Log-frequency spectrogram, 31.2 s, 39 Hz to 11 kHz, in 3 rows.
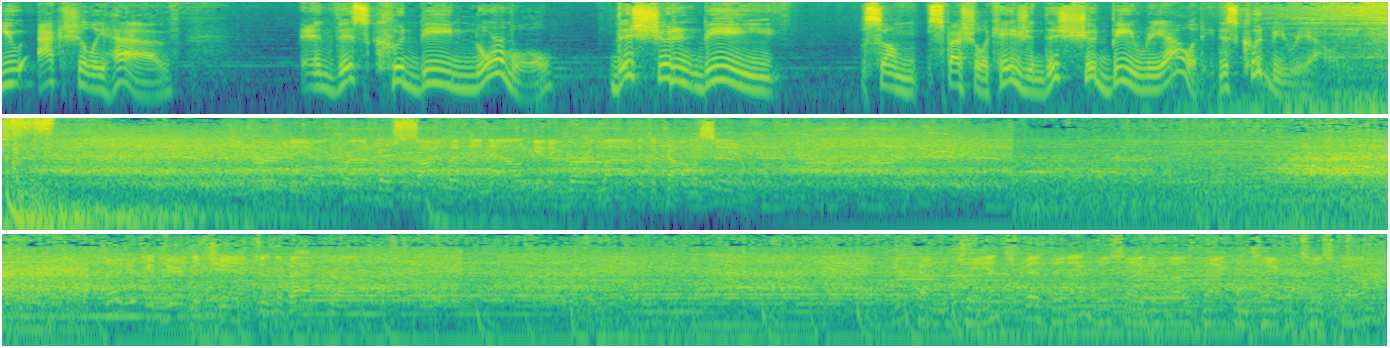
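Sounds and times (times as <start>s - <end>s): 
speech: 0.0s - 1.6s, 2.3s - 10.7s
large baseball stadium crowd roaring and chanting at a baseball game: 10.0s - 31.1s.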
